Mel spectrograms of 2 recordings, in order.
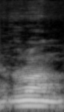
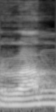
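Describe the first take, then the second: First: রন said with a short, rounded o vowel; short ron vowel. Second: রান said with a long, open a vowel; long open ran. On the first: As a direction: keep রন short and rounded, not an open a. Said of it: "আমি যদি এটাকে রান বলি". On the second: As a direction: stretch রান into an open a sound. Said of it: "আমি যদি এটাকে রান বলি তাহলে কি হবে". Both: Shown as a demonstration.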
